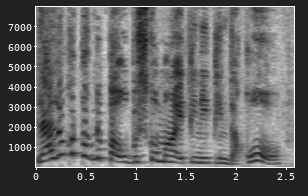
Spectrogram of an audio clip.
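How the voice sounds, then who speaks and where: An actress playing a plucky, defensive young online seller in a radio drama, with a Filipino accent and expressive delivery. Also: female voice, high voice, fairly quick, slight background noise. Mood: cheeky, challenging. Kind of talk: radio drama acting with first-person narration.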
